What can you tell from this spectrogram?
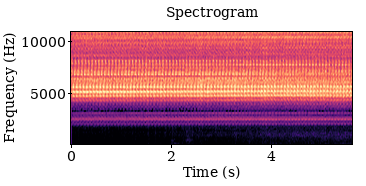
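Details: Aburazemi, the large brown cicada, in a persimmon tree, Japan: a noisy, continuous high-pitched sizzle that holds an even level from start to finish, with no other clear sounds.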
